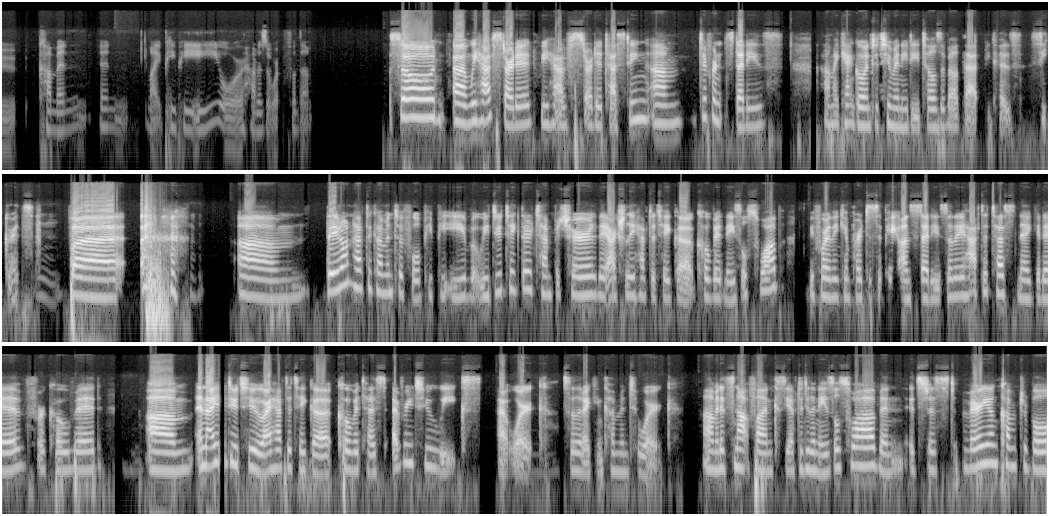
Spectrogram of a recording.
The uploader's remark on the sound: Sorry about the audio.. The perfectionist in me is not pleased but it is what it is...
